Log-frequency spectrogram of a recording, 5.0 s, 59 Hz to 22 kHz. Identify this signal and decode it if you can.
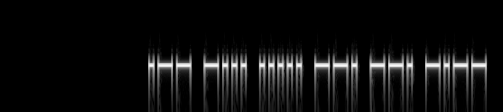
Morse code, heard as a keyed tone, about 25 wpm, 700 Hz. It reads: WB5GGY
